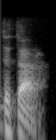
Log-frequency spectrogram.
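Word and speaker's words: Tattar: Give me Tatter baby. Yeah, I figured. I'm just kidding. Let me say her name correctly. Christine Tatar.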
